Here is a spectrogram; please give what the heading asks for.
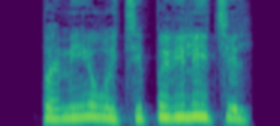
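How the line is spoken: Hoarse, trembling. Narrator (Russian): хрипела она дрожащим голосом

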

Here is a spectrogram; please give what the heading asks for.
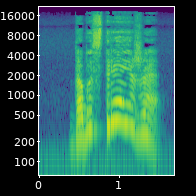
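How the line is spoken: Yelling. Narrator (Russian): завопил Максим

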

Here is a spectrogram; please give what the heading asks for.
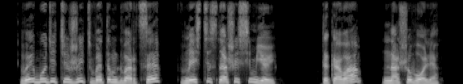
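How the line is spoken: King, loud commanding voice. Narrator (Russian): его величество громким властным голосом изрек

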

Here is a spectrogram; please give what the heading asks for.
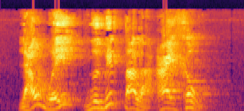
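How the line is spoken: Cold, detached shout. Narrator (Vietnamese): Chí Tôn lãnh đạm quát

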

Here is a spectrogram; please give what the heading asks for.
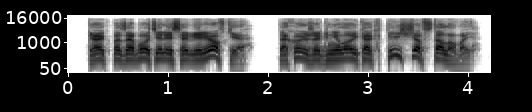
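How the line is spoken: Shouting. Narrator (Russian): выкрикнул Вандар

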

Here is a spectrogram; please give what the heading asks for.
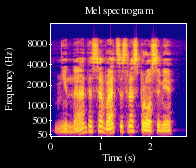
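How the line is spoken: Whispered, mother. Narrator (Russian): Мать шепнула

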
